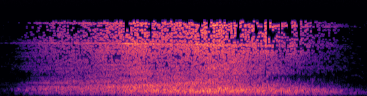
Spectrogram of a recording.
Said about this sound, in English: An aeroplane.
